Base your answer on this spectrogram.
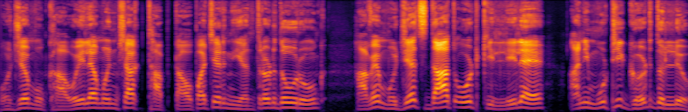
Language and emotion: Goan Konkani, angry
